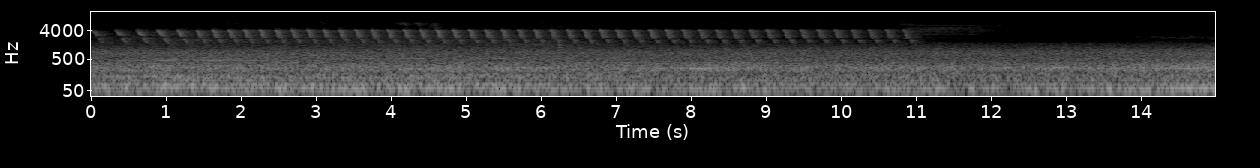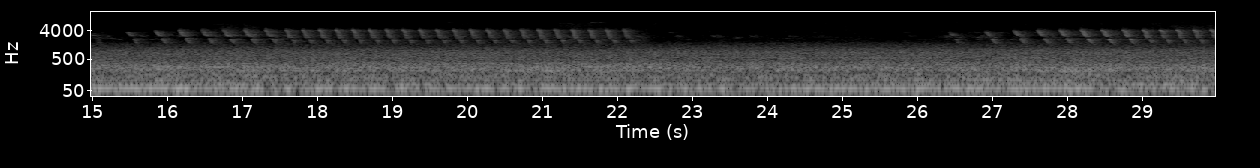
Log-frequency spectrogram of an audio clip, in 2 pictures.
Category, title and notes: Soundscapes > Nature
A northern cardinal sings amongst other birds.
